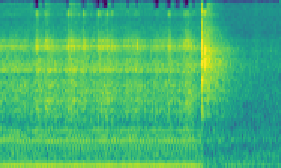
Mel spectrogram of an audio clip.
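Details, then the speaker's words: Loud steady low motor hum with hiss that cuts off abruptly; a suction machine switched on for a function check before use on a patient, in a suction practicum. "Nah, ini cara ee indikasi dia bisa menyedot atau tidak dari mana? dari kalau kamu ini. Nah, ini kayak tersedap [musik] ya."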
